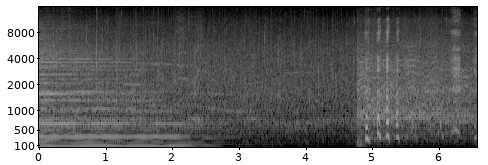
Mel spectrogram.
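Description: The band's last held chord at the end of a trot song fades out over the first few seconds, while the audience keeps applauding. Near the end a voice briefly speaks or laughs over the clapping.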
